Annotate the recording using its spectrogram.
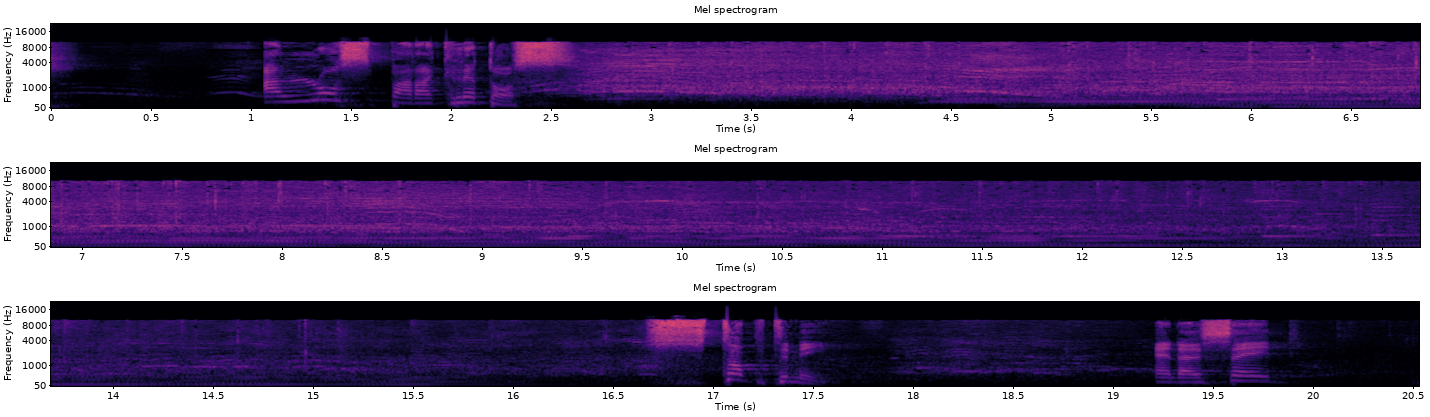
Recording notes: LIVE SUNDAY SERVICE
